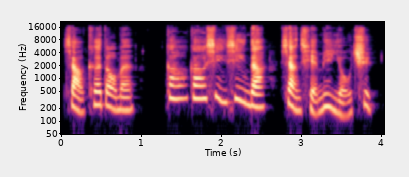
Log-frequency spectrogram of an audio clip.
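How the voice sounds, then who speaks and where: A woman reading a children's story aloud to her child, expressive and unhurried. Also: a little high, no room sound, studio quality. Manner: expressive, slow storybook telling. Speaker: storyteller mother.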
